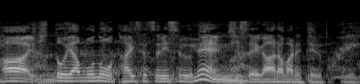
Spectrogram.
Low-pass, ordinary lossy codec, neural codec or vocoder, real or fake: none; none; codec, 16 kHz, 8 kbps, FunCodec, trained on LibriTTS, 25 frames a second; fake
